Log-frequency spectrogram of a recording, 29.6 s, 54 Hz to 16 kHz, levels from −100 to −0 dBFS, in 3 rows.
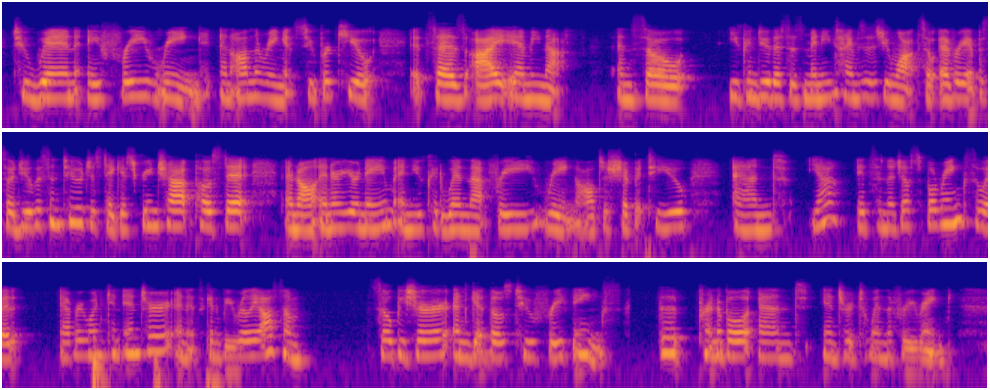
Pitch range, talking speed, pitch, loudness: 205-235 Hz, 195 wpm, 220 Hz, -32 LUFS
